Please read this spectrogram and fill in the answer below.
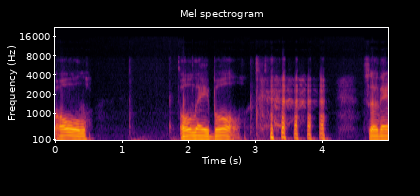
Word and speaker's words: Ole: words for a name because it's spelled Oh le and his last name is bull so it's the Norwegian name ole ole a bull so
